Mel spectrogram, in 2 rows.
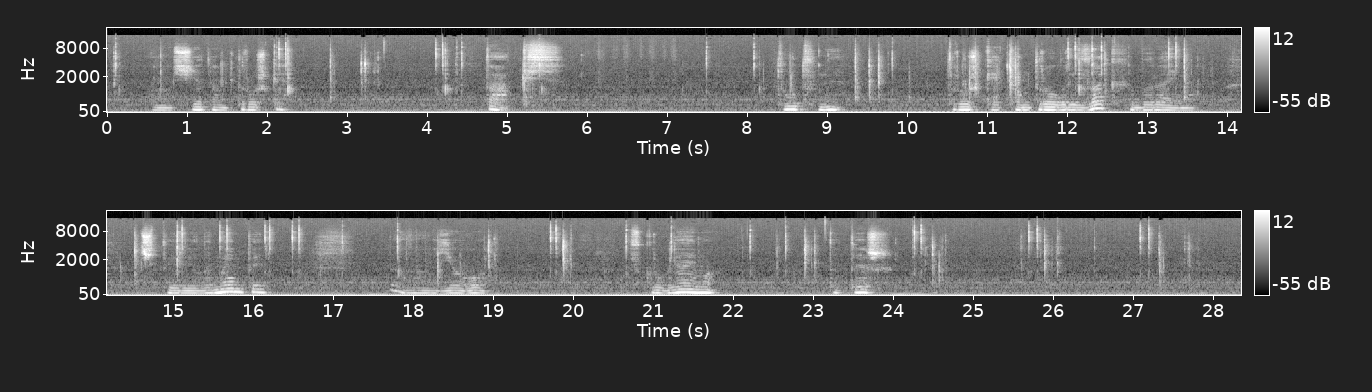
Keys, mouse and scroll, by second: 1.5 e, 3.3 5, 4.2 s, 4.5-5.6 middle drag, 5.6-7.6 scroll down 1, 7.6-8.8 middle drag, 8.8-9.8 scroll up 2, 9.8-11.3 shift+middle drag, 11.3 ctrl+r, 13.3 click, 14.6 3, 15.1 shift+click, 15.6 shift+click, 16.2 shift+click, 16.6 shift+click, 17.2-19.0 middle drag, 19.0 n, 19.7 click, 19.9 n, 20.7-22.9 middle drag, 22.9 e, 24.5 s, 25.9 e, 27.7 r.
